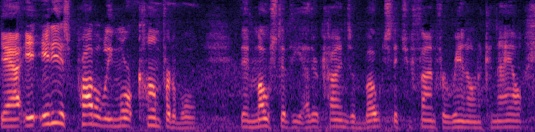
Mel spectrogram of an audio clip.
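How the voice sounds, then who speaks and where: Fairly high male voice at a moderate pace with ordinary pitch variation, over noticeable background noise. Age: 70s. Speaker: travel vlogger. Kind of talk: casual chat.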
